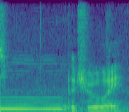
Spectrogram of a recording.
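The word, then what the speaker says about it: Peachouli: That's pichuli, but it's spelled peachuli.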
